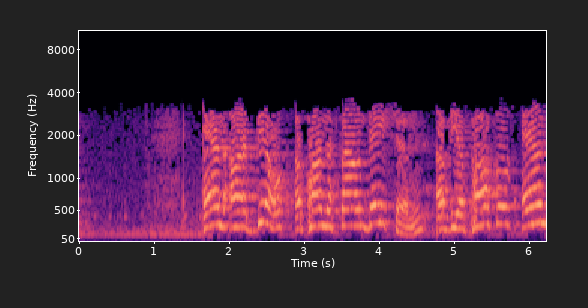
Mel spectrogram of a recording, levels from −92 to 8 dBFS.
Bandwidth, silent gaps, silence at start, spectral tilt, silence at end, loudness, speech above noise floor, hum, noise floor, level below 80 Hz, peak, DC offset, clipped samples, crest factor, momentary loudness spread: 3.8 kHz; none; 0 s; -11 dB/octave; 0 s; -16 LUFS; 24 dB; none; -40 dBFS; -66 dBFS; -2 dBFS; under 0.1%; under 0.1%; 14 dB; 8 LU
